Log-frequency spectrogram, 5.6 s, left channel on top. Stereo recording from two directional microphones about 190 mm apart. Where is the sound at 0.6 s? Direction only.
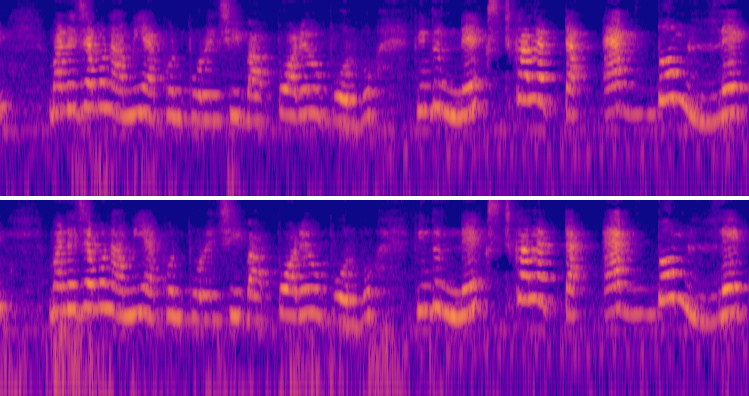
20° right (ahead or behind).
